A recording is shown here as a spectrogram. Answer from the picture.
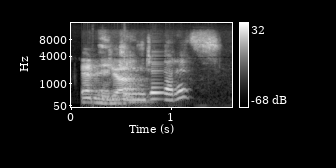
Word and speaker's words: injurious: Injurious. Again. Injurious. Injurious. That's it. Oh. Injurious. Injurious. But the first has injure. Stress on the first syllable. By adding OUS, it's shifted to the second syllable.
